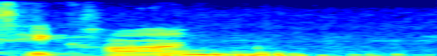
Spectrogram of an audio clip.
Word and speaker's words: Taycan: Do you say it Taycan?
